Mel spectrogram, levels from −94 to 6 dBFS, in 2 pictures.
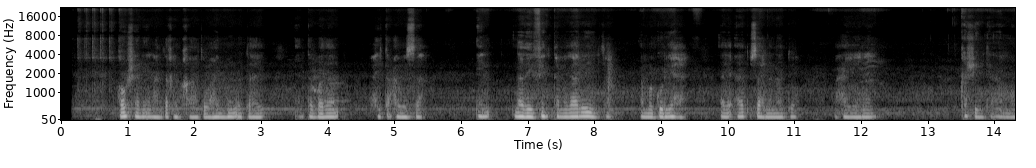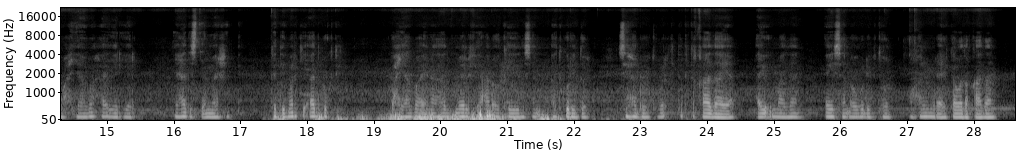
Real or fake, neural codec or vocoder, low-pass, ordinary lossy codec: real; none; none; none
